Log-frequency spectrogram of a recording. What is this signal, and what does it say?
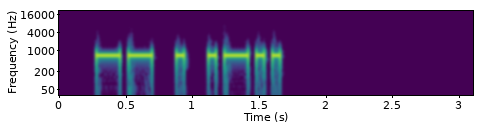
Morse code, heard as a keyed tone, about 20 wpm, 700 Hz. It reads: MEL
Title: Build A Word - 1 Letter At A Time - 4-Letter Words - 20wpm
